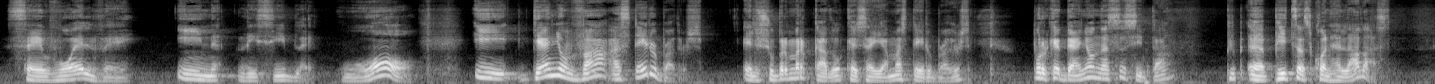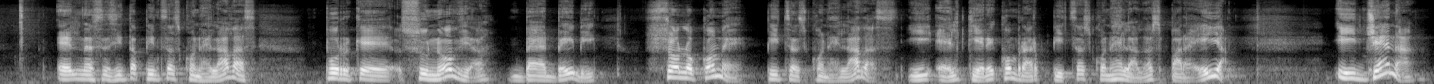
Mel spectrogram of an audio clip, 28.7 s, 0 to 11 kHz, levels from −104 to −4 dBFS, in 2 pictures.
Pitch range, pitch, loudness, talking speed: 115-160 Hz, 135 Hz, -22 LUFS, 100 wpm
